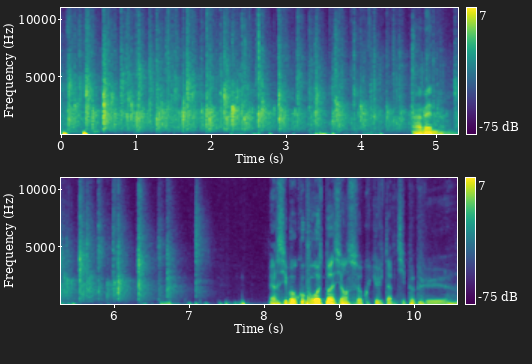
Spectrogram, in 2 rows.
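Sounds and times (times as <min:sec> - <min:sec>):
audience applauding: 0:00.0 - 0:07.2
speech: 0:04.7 - 0:05.2, 0:08.1 - 0:10.5.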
